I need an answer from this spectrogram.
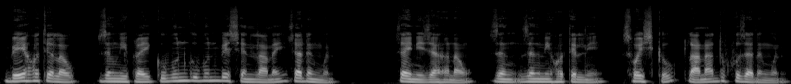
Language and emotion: Bodo, sad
